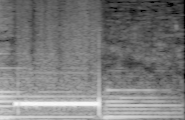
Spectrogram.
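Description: A telephone dial tone holds steady and loud for under a second, then cuts off abruptly. A fainter low buzzing hum remains and slowly fades.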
